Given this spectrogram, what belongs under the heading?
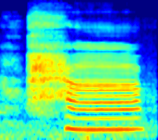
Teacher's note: یہ حروف حلقیہ میں سے ہیں، یہ حلق کے درمیان والے حصے سے ادا ہوتے ہیں۔ اس کو ہمیں ادا کرنا ہے ہا۔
